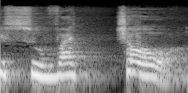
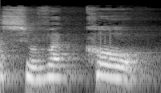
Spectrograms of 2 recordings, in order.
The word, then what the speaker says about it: suvaco: C is cha, cha. So this is met, cha. Okay, and then the last line you see suvacho, not suvako. That's a very common mistake.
